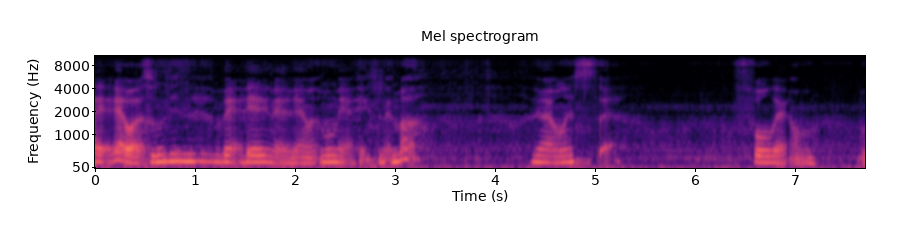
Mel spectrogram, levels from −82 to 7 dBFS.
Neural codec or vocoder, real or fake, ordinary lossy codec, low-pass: autoencoder, 22.05 kHz, a latent of 192 numbers a frame, VITS, trained on many speakers; fake; Opus, 24 kbps; 9.9 kHz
